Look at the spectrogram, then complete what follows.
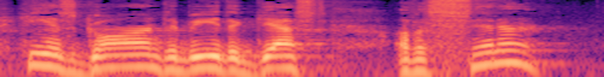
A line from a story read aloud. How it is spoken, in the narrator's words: in the midst of discontentment, all the people saw this and began to mutter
